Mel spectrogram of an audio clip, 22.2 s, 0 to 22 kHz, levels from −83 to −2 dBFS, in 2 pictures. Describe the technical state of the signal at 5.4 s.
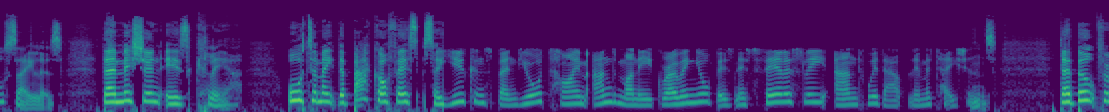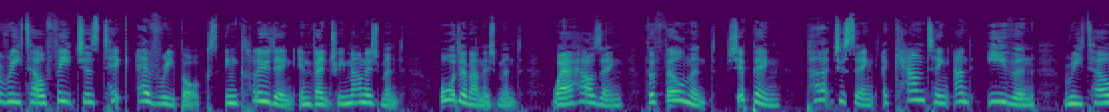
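At 5.4 s the sound is dull and boxy. It falls inside a stretch from 4.44 to 9.71 s, likely an input switched to a poorer device. That input passes nothing above 4.2 kHz. The level drops about 5 dB, with faint new background noise and no gap at the switch.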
